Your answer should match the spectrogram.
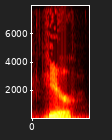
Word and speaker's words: Herre: H-E-R-R-E. How you pronounce that? – Here.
